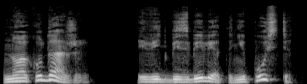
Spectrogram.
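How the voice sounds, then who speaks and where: A man's voice: medium pitch, sing-song, moderate pace, darkish tone, husky. A man reading an audiobook, voicing a timid, stingy older provincial man who grumbles hesitantly. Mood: grumbling.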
